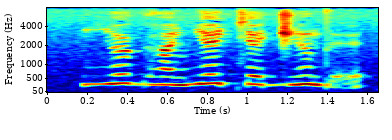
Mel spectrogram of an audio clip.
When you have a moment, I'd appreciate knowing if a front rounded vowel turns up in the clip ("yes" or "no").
yes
